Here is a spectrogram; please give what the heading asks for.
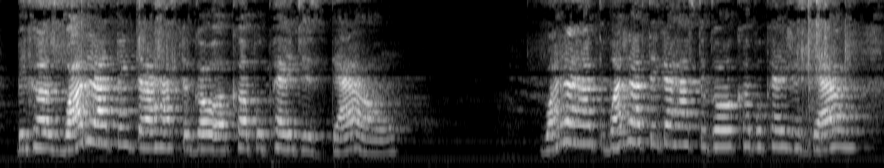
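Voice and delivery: voice on the verge of tears. Speaker reading an old entry they wrote aloud to viewers, about to cry. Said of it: "I am about to cry".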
